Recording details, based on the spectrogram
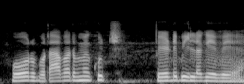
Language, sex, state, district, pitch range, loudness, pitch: Hindi, male, Uttar Pradesh, Saharanpur, 155-180 Hz, -15 LUFS, 170 Hz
